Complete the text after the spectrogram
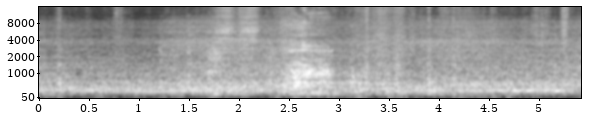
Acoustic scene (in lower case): car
